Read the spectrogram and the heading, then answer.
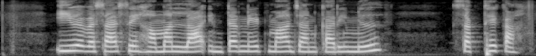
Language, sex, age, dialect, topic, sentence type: Chhattisgarhi, female, 18-24, Western/Budati/Khatahi, agriculture, question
